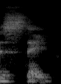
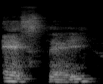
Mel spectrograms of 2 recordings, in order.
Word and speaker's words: stay: y Qué quiere decir Stay pues lo primero que no quiere decir es estar Stay Fíjate cómo lo pronuncio No digo estay no pongo una e fantasma no Stay quiere decir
